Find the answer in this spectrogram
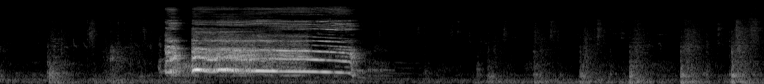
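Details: Rooster crowing, one of a compilation of different roosters crowing in the morning: a single loud, harmonic crow lasting about two seconds that holds steady, then drops away at the end, with faint scattered ticks and clucks around it.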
